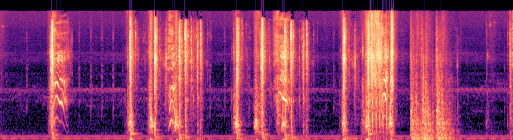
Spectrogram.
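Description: An axe chops repeatedly at a thick plant stalk.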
